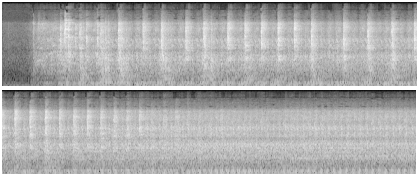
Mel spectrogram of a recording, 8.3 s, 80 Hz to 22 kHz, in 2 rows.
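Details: Genuine Honda engine on test cart before fitting to old Ariens Rocket RT 8020 rototiller, fuel on, choke on, new pull rope: quick pull start, then steady even single-cylinder putter; healthy.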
